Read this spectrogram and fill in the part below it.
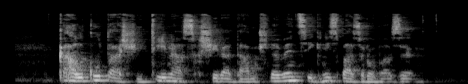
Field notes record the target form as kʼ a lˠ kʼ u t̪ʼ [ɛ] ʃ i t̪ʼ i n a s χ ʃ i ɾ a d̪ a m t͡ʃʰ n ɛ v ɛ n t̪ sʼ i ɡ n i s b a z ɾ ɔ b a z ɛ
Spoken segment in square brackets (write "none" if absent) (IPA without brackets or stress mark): a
